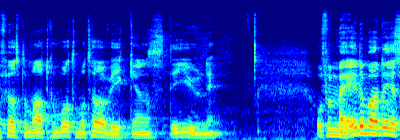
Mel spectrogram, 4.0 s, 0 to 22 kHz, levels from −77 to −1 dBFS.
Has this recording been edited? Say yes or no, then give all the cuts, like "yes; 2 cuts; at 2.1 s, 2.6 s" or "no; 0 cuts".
yes; 1 cut; at 1.7 s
